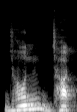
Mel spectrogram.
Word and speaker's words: ঝঞ্ঝাট: এই যে ইওর পরে যদি চ বা ছ বা বর্গীয় জ বা ঝ থাকে তাহলে ইয় স্থলে বা ইয় এর জায়গায় ইয় উচ্চারিত হবে না দন্তন্য উচ্চারিত হবে এই চারটি যার উদাহরণ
